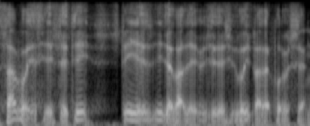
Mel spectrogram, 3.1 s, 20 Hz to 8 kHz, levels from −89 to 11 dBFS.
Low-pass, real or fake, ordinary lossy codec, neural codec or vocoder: 7.2 kHz; fake; none; autoencoder, 22.05 kHz, a latent of 192 numbers a frame, VITS, trained on many speakers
